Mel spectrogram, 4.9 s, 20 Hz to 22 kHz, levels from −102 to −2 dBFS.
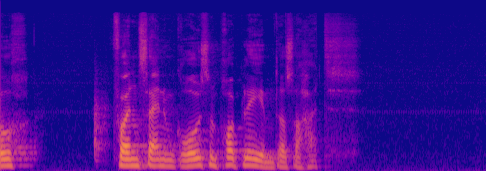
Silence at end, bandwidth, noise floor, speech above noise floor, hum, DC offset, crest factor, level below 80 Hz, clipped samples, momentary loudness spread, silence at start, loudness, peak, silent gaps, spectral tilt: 1.45 s; 16 kHz; -80 dBFS; 41 dB; none; under 0.1%; 22 dB; -84 dBFS; under 0.1%; 20 LU; 0 s; -39 LUFS; -18 dBFS; none; -6.5 dB/octave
